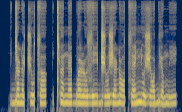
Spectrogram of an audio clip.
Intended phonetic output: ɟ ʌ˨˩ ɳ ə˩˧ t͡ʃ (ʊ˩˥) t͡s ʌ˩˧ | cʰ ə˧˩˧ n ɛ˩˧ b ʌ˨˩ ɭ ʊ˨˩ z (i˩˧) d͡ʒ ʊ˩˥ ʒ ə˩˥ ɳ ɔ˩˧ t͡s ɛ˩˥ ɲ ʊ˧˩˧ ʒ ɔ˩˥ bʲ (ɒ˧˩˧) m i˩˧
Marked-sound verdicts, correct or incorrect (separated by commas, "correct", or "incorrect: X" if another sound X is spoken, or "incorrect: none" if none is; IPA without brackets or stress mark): incorrect: u˩˥, correct, incorrect: ʌ˧˩˧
